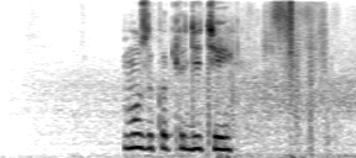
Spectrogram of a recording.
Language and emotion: Russian, neutral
